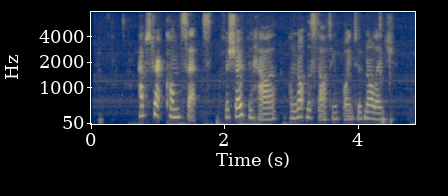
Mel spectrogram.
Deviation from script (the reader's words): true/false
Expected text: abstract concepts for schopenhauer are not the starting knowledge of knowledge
true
